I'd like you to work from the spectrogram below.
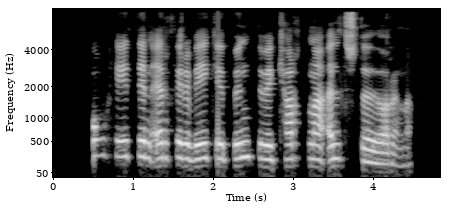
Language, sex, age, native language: Icelandic, female, 30-39, Icelandic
